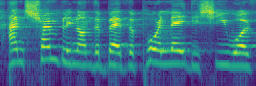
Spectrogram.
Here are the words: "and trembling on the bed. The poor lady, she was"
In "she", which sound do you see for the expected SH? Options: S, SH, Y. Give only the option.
SH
